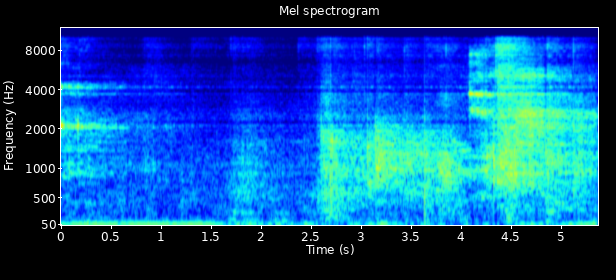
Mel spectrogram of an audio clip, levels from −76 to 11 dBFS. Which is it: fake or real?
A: fake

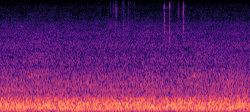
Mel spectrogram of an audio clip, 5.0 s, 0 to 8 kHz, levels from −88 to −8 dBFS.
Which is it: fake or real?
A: real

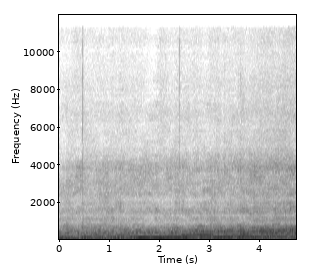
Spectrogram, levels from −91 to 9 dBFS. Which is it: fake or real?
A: fake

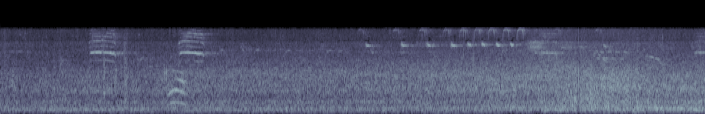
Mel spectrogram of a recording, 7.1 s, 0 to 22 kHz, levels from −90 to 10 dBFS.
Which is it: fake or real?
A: real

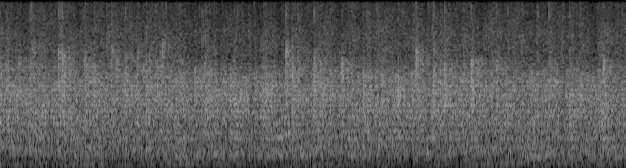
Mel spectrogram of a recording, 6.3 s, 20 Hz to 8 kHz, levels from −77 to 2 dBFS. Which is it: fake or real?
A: fake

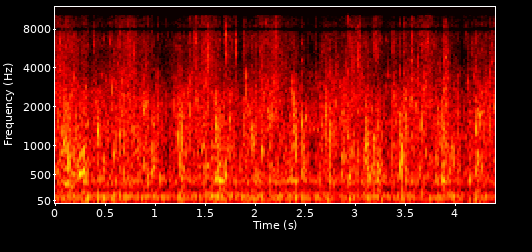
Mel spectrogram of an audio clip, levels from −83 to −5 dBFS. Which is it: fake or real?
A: real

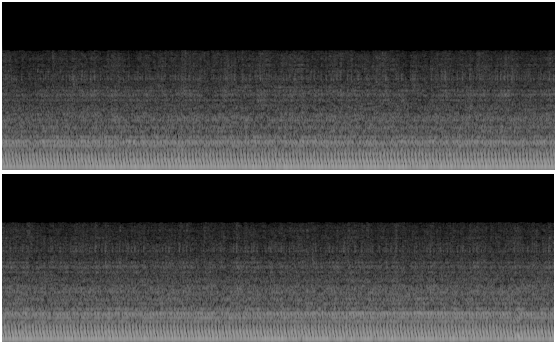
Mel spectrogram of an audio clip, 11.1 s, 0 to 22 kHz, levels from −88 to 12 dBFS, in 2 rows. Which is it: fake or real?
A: real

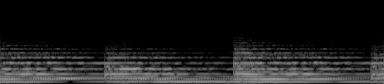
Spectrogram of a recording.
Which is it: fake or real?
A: fake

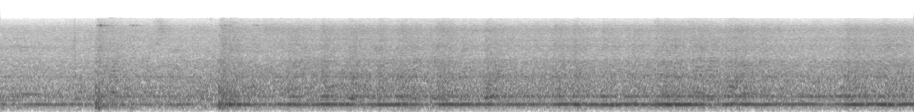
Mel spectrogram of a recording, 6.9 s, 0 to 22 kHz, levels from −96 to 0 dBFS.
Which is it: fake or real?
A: fake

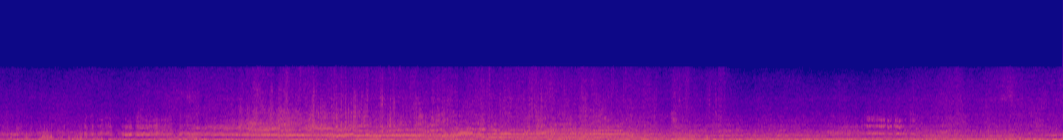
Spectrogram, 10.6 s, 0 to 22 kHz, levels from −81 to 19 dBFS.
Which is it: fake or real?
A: real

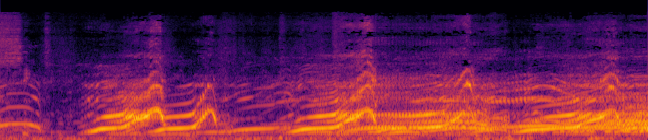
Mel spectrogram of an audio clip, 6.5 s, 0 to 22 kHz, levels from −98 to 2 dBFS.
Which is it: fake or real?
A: real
